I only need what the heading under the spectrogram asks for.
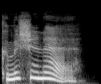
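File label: "commissionaire", English, British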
